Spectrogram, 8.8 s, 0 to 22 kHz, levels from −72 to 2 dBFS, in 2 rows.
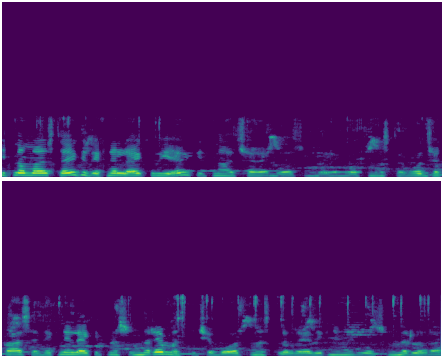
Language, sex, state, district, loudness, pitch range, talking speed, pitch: Hindi, female, Bihar, Araria, -19 LUFS, 220-275 Hz, 265 wpm, 240 Hz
